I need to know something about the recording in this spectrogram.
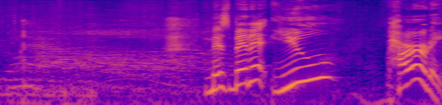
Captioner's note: audience awe; sighs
